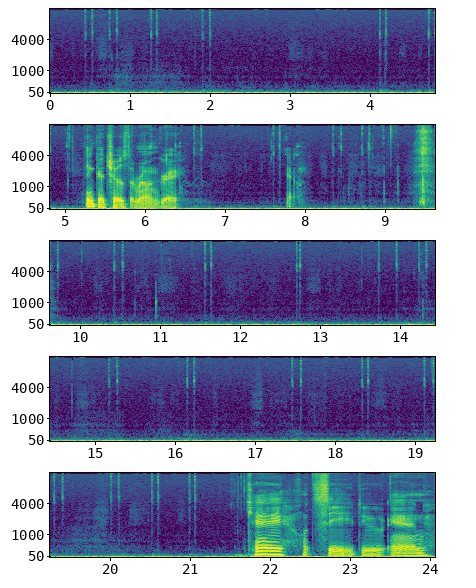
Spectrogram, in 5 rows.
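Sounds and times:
low steady hum: 0.0s - 24.0s
computer mouse clicking: 0.4s - 2.1s, 4.1s - 5.2s, 7.6s - 9.8s, 10.4s - 11.8s, 12.7s - 12.9s, 13.6s - 15.4s, 16.1s - 16.4s, 17.4s - 17.7s, 18.3s - 21.7s.

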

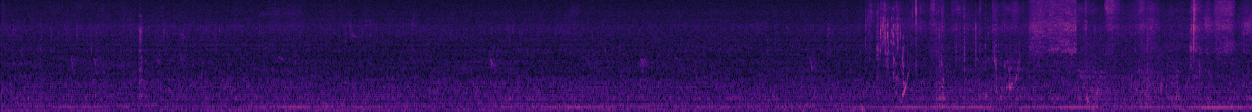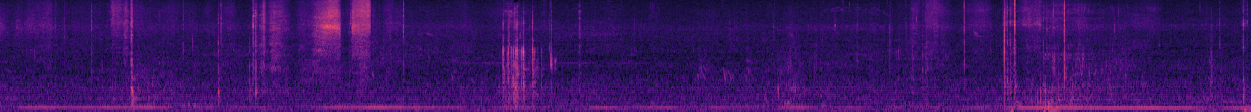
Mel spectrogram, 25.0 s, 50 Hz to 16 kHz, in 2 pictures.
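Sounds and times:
faint low hum: 0.0s - 25.0s
fishing pole scrapes and clicks: 9.1s - 16.6s, 17.5s - 18.4s, 21.0s - 24.0s.

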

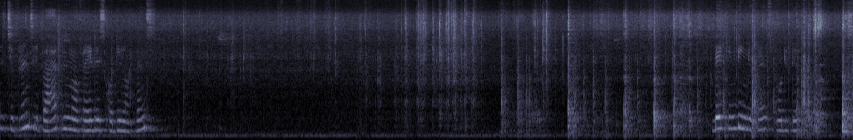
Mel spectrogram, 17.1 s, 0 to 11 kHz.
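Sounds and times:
vegetables sizzling in a pan: 0.0s - 17.0s
scrapes and knocks in a pan: 11.4s - 17.0s.

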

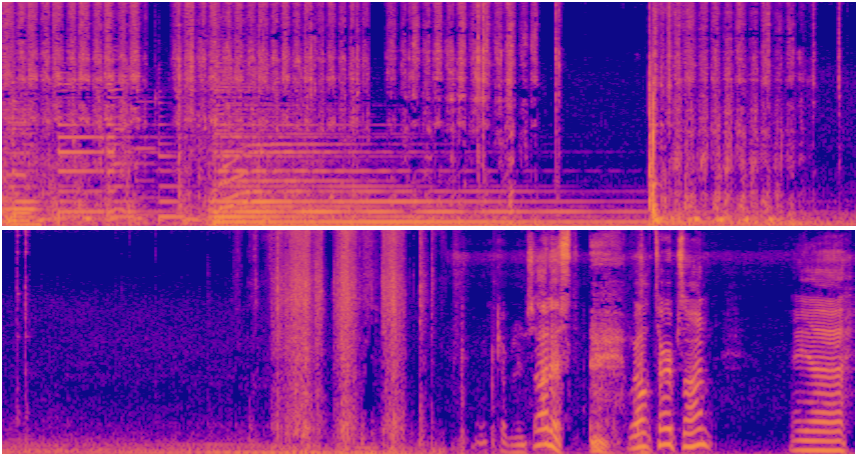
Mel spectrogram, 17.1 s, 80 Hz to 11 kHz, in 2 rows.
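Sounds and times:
hand saw rasping through wood: 0.0s - 5.4s, 6.5s - 8.2s
background music: 0.0s - 6.5s.

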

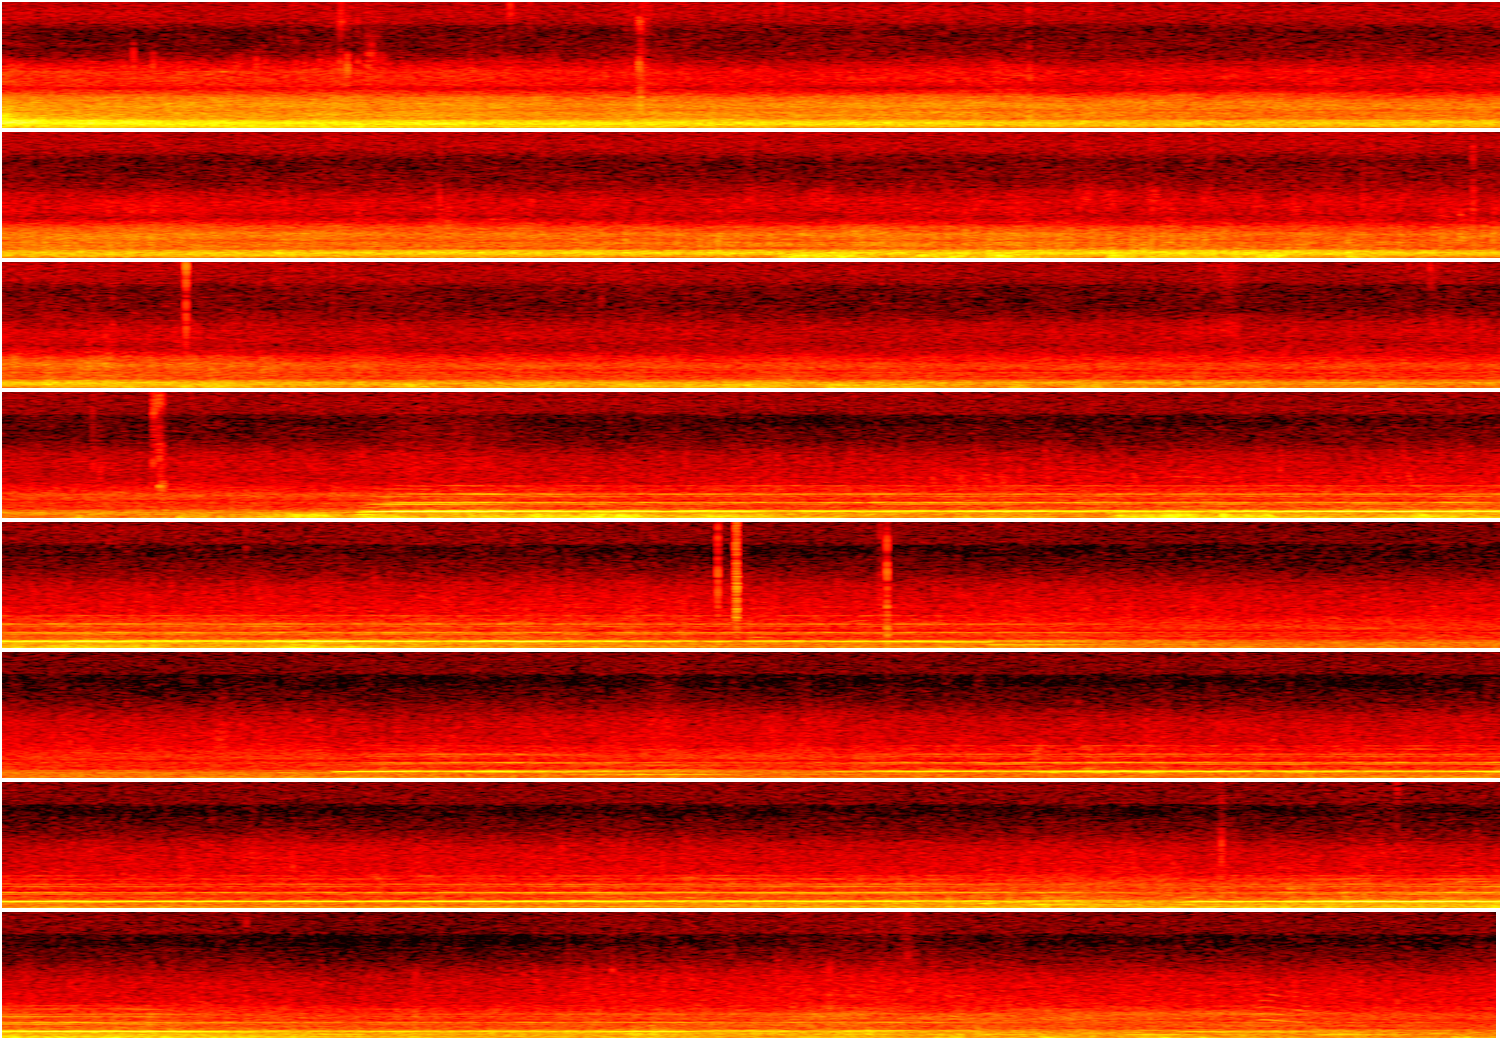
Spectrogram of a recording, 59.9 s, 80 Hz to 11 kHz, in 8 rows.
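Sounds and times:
locomotive air horn blast: 22.8s - 37.0s, 38.3s - 59.9s.

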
